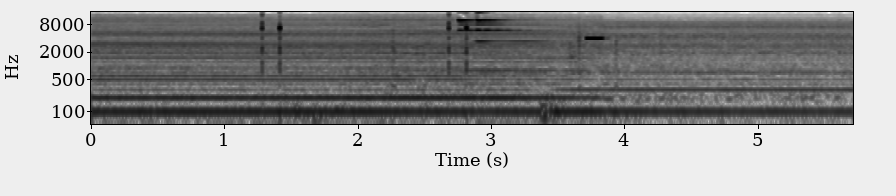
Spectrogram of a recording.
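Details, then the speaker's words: PS5 disc drive after DIY noisy-drive fix: steady low spin-up hum with light clicks, still loud at start but quieter than before, when it sounded like it was eating the disc. "drive is still loud to start with but it shouldn't be as loud as it was before"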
